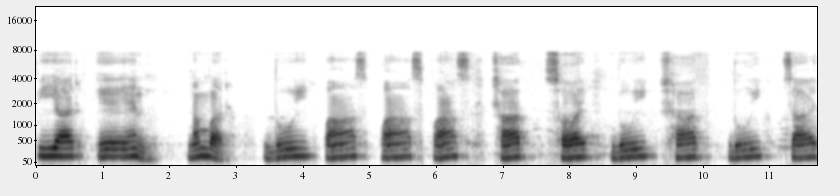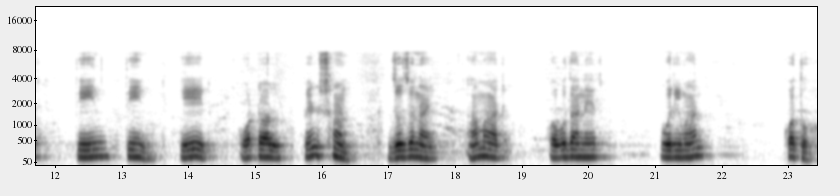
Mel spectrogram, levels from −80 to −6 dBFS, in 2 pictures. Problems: constant background noise, continuous background conversations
